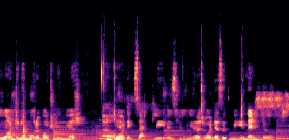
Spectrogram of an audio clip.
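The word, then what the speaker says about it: Lumière: It's Lumiere. Yeah, Lumiere is a French word for light.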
